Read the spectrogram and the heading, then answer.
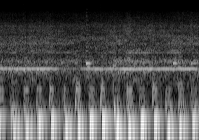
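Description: Blow-drying a wet sheep's wool: a hair dryer gives a steady, moderately loud whirring drone with a constant thin whine running through it, unbroken for the whole stretch.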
